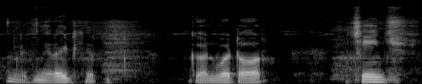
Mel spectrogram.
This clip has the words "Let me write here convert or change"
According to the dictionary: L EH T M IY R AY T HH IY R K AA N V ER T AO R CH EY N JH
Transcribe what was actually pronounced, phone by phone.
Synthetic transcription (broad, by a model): L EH T M IY R AY T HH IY R K AA N V ER T AO R CH EY N JH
